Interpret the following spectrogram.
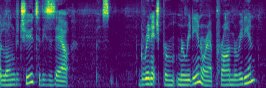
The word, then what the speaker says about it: Greenwich: And Greenwich meridian is spelt with a W, and it's pronounced Greenwich, not Greenwich.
